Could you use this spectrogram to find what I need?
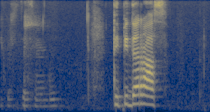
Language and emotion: Russian, angry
